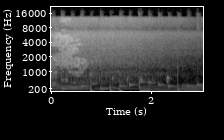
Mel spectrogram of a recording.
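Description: Spice paste hitting hot oil in a pan along with cardamom, cinnamon and cumin for a vegetarian potato dish, giving a loud, steady hiss and sizzle that eases slightly over a few seconds, with soft low thumps of stirring beneath.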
